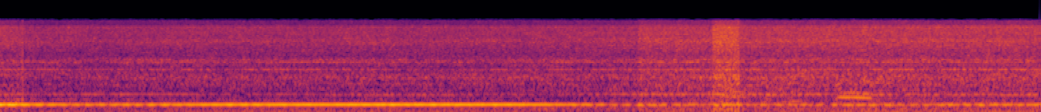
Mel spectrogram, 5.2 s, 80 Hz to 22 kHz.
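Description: Large electric propulsion motors, 1,500 horsepower each, run in the motor room aboard the ship Nore with a loud, unbroken drone: a strong low hum layered with faint higher whining tones, holding steady from start to finish.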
